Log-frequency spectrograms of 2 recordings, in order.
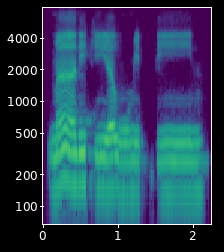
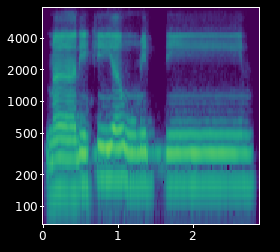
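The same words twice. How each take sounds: First: The vowel before the end is held briefly. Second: The vowel before the end is drawn out. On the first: "Saya baca dengan dua harokat" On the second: "baca yang lebih panjang, empat harokat atau enam harokat"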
